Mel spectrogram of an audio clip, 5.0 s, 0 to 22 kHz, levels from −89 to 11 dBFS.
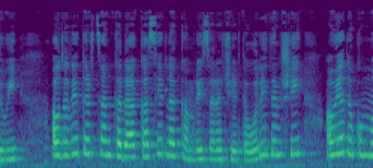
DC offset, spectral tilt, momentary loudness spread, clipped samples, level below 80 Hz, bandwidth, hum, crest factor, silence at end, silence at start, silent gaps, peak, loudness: under 0.1%; -4.5 dB/octave; 9 LU; under 0.1%; -52 dBFS; 17 kHz; none; 20 dB; 0 s; 0 s; none; -2 dBFS; -23 LUFS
